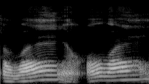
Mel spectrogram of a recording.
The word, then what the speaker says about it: Errol: Woody Allen, uh I don't his name was Errol or something like that. Errol Musk. I can't pronounce it right. I know it's Errol. Um Errol? I kept calling him Earl. I know his name wasn't Earl, but I kept calling him Earl.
